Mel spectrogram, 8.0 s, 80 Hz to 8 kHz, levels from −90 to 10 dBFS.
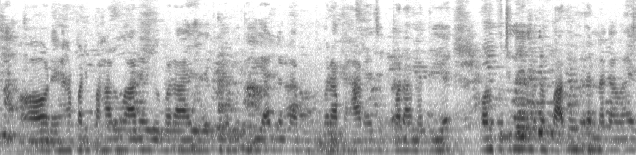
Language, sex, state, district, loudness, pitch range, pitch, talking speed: Hindi, male, Bihar, Vaishali, -19 LUFS, 145-155 Hz, 150 Hz, 100 wpm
